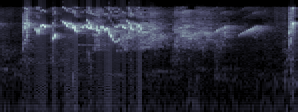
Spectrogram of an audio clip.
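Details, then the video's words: Sunbird (kolibri wulung) singing hard against a rival: one fast burst of shrill, zigzagging whistled twitters that slows into a thinner trailing phrase, then a short sharp note at the end. "BURUNG KOLIBRI WULUNG NARUNG GACORR KETEMU LAWAN SAMA" GACORR"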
